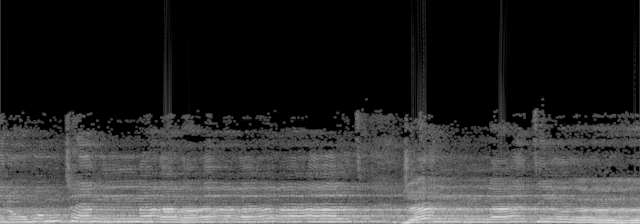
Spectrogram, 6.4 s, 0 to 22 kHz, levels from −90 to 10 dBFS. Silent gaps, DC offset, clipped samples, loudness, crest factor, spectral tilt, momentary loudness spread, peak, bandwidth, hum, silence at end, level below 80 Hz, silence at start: none; under 0.1%; under 0.1%; -11 LUFS; 12 dB; -5 dB/octave; 5 LU; 0 dBFS; 11.5 kHz; none; 0 s; -48 dBFS; 0 s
